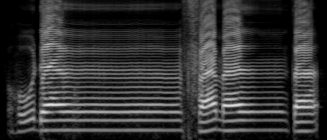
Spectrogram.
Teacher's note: fa itu di bibir, maka kita samarkan ke bibir kita dengan seakan-akan kita langsung mau mengucapkan huruf fa. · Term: ikhfa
